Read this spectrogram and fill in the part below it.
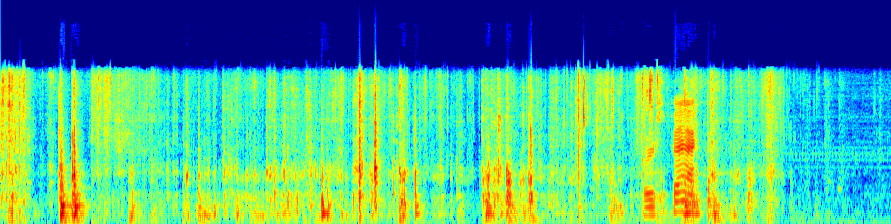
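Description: Plastic wrap crinkles and rustles as hands tear it off a box.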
